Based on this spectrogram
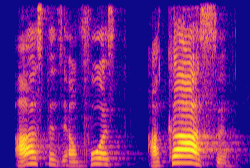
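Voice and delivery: Astăzi am fost acasă said slow and loud; emphatic capitals. Shown as a demonstration. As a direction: spell out the capitals with slow weight. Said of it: "cu litere mari".

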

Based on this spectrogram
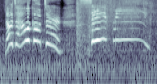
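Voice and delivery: high, loud cry for help; calling for rescue. Pretend. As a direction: call up to the helicopter, climbing in pitch.

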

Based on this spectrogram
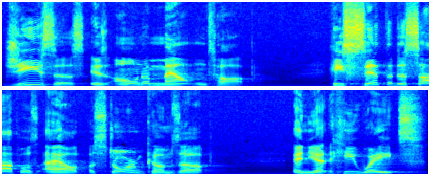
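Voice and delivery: rising pulpit intensity; preaching at full force. Acted. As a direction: preach it, pressing each phrase. Preaching the storm scene.

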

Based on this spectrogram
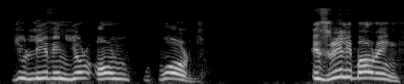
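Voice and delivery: bitter sarcasm. Real, not acted. Bitter appeal to the king.

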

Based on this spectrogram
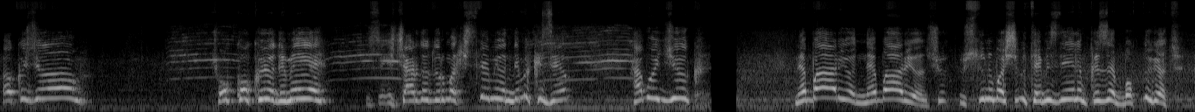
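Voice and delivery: very high squeaky pet talk. Real, not acted. Kediyle bebek sesiyle konuşuyor. (kediye çok tiz bebek sesi)

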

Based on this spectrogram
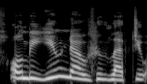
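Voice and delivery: usual speaking voice

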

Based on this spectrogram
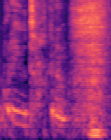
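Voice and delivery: high, soft squeal of disbelief; high-pitched mock bewilderment; bewildered protest. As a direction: imitate your own baffled protest. Retold bewildered reaction.

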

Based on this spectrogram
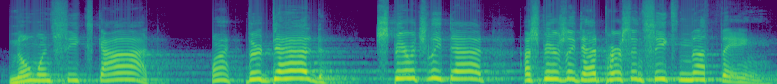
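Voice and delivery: impassioned preaching. Acted. Preaching at full force.

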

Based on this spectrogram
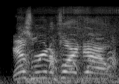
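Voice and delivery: loud, high gleeful shout; excited shout. Real, not acted. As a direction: yell it with glee. Setting the boss on fire.

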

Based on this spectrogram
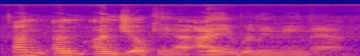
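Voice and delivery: low, soft mock backpedalling; sheepish retraction. Retracting the joke to a guy, low sheepish mumble. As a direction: back down meekly, dropping low and soft.

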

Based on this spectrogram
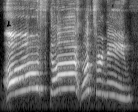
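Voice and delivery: high, loud burst of delight; thrilled, squealing the question out high; excited. Real, not acted. Asking Scott about the new chicken, excited and high.

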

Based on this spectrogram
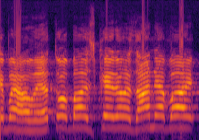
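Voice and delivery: loud, high, worn-out begging; fed-up vendor pleading loudly; exasperated pleading. Retold or imitated. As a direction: beg the kids to finally leave. Tired golawala begging kids.

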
